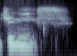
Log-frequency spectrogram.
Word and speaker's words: Janiece: janiece okay all right so it's pronounced your last name janiece um yeah is this someone else might pronounce it janus i suppose you've probably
